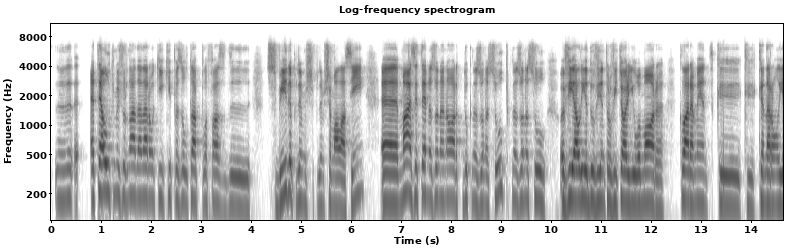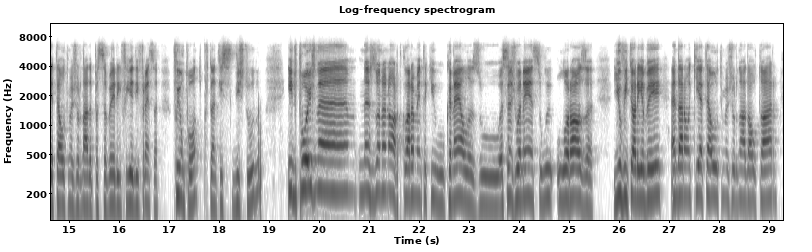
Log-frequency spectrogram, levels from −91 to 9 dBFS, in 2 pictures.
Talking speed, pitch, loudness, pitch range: 185 wpm, 170 Hz, -23 LUFS, 155-185 Hz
